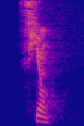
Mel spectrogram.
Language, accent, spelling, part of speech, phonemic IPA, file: French, France, fion, noun, /fjɔ̃/, LL-Q150 (fra)-fion.wav
- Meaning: arse, arsehole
